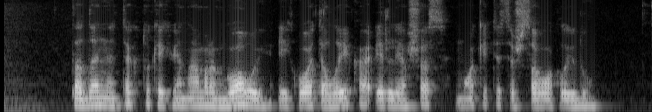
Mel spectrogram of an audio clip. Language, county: Lithuanian, Alytus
